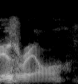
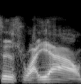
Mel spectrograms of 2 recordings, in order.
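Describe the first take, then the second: First: The first syllable is stressed, the ending reduced. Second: The final syllable el is stressed and clear. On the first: The speaker calls it wrong. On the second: The speaker calls it right. "the important part is the E L at the end"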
